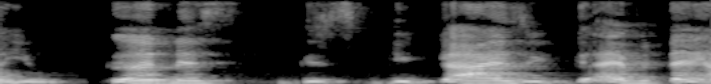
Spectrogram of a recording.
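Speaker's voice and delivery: stammered false starts, tripping over words. Welcoming viewers back to the channel after a bad date, stuttering. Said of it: "I'm stuttering because".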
